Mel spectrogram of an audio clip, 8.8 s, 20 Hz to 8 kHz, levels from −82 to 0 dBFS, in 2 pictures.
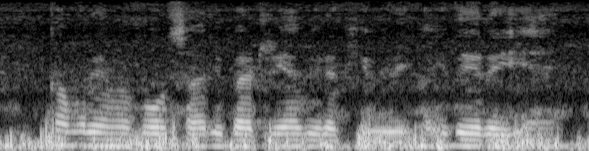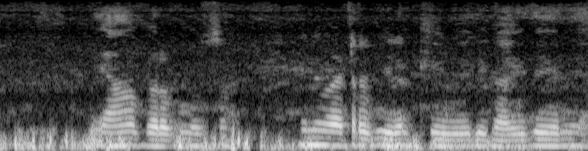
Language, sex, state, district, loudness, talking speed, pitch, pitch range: Hindi, male, Haryana, Charkhi Dadri, -16 LUFS, 155 wpm, 125 Hz, 120-130 Hz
